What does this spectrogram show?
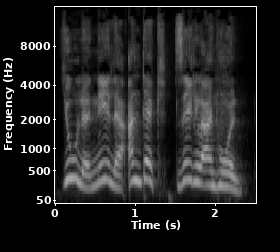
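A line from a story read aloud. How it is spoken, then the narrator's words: Thundering telepathic voice. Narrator (German): donnerte Nick Wavebirds Gedankenstimme durch unsere Köpfe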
